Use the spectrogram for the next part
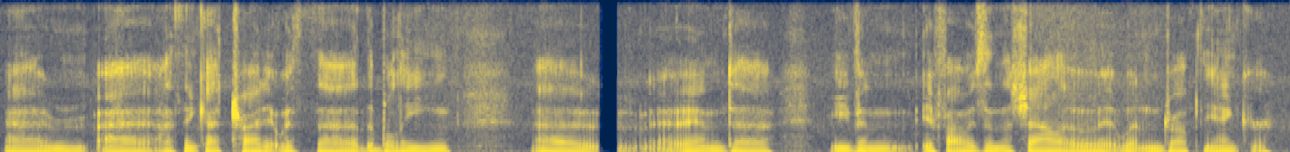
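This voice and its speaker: A man chatting casually as an in-game guide, speaking in a hesitant, halting way. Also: sits low, completely flat delivery, gravelly, mellow, husky, muffled recording. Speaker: role-play guide greeting visitors. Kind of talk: casual in-game role-play chat.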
